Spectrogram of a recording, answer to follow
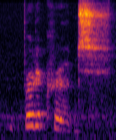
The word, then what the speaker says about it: burdock root: Bertacroot. That would be burdock root, but it's pronounced Bertacroot.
